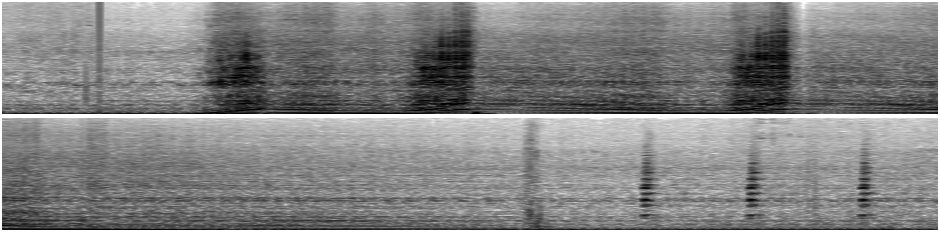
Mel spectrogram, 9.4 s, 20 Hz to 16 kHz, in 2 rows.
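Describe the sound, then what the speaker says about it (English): A 2023 Jeep Wrangler Rubicon 392 Hemi V8 idles with a deep rumble through a quad-tip exhaust, then revs hard three times, each roar falling back to idle, followed by a few sharp throttle blips. "We got this quad tip exhaust system pumping out some of the Hemi music. Let's rev it up"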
